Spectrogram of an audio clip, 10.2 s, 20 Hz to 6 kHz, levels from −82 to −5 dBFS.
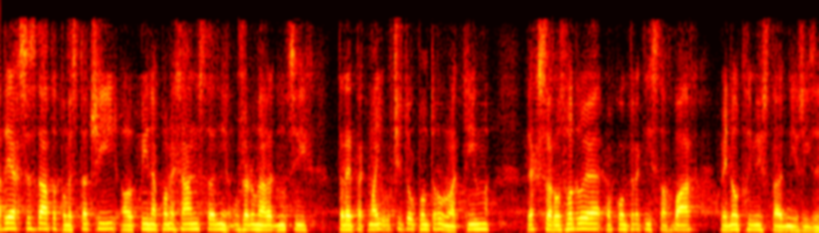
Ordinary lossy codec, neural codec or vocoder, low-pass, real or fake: AAC, 32 kbps; codec, 16 kHz, 1 kbps, FunCodec, trained on LibriTTS, 50 frames a second; 5.4 kHz; fake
